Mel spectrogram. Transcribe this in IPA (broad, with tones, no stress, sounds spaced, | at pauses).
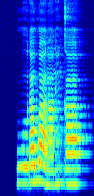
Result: w o˧ ɾ a˦ w a˦˨ ɾ ã˨ ɾ ĩ˨˦ ɡ a˧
